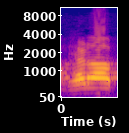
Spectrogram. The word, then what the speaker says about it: भेड़ा: अड़ का महत्त्वपूर्ण स्थान है जैसे काड़ा माड़ भेड़ा पीड़ा डाा गौड़ मोड़ ये उच्चारण केवल कुड़माली साहित्य में ही संभव है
